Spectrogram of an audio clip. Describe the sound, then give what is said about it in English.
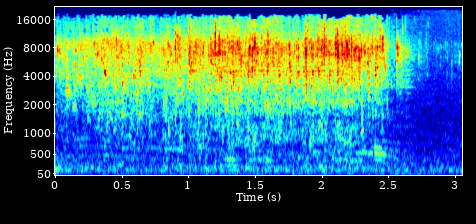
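Water pours steadily from a pitcher into a basin with a soft, splashy hiss for a couple of seconds, then trails off into a faint trickle. No voices accompany it. “and he gets down on the ground, and he takes a pitcher of water, and he pours it into a basin.”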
